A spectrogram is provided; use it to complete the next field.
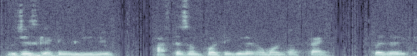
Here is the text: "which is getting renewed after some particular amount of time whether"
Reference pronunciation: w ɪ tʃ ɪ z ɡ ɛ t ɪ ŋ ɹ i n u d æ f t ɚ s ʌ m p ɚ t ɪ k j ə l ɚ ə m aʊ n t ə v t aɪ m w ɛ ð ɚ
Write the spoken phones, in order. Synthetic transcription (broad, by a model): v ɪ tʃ ɪ z ɡ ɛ t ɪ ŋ ɹ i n u æ f t ɚ s ʌ m p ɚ t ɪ k j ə l ɚ ə m aʊ n t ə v t aɪ m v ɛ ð ɚ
